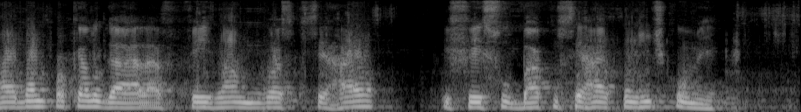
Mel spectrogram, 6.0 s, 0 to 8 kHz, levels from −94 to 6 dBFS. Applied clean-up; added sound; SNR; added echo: neural separator model SepFormer DNS4.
